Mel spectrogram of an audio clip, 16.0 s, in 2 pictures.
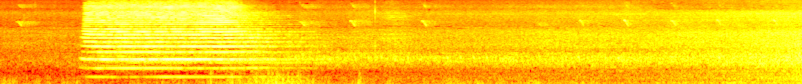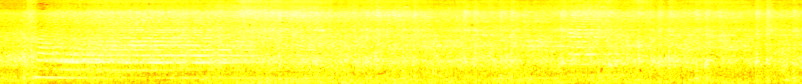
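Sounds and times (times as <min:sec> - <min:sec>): train rumbling past: 0:00.2 - 0:16.0
locomotive horn blaring: 0:00.8 - 0:03.2, 0:08.3 - 0:11.0, 0:13.4 - 0:14.5.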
